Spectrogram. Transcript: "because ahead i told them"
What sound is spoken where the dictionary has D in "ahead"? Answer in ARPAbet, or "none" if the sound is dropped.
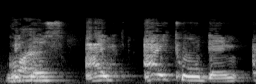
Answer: none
